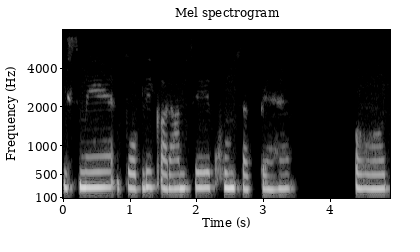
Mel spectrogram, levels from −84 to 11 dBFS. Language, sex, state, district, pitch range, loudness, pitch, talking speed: Hindi, female, Bihar, Gopalganj, 245-270 Hz, -16 LUFS, 260 Hz, 95 wpm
